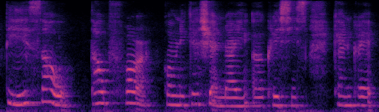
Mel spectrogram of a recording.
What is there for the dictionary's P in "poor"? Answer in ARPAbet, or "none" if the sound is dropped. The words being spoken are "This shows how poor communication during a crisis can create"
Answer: F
